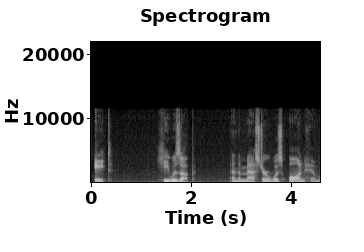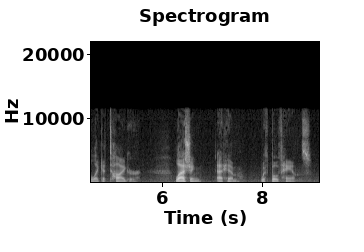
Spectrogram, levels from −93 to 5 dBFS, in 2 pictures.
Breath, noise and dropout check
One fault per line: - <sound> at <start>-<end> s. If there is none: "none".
none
